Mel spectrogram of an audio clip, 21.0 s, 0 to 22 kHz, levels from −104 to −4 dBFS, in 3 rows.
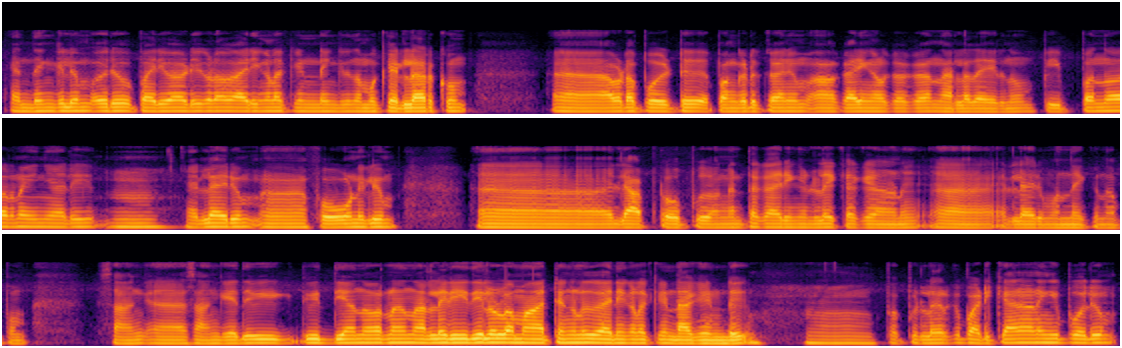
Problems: none marked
